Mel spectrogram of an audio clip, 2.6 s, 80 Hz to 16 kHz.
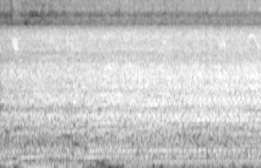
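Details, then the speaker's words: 2008 Honda HR-V with fault code P1659 (ECTS control relay). The throttle is pressed fully, but revs rise briefly and then hang flat at 2,500 rpm while the D lamp blinks. The rpm limit is caused by a faulty ECTS control relay. "untuk rpm nya hanya sampai di 2.500 Nah untuk lampu dianya juga ngedip Nah di sini kita cek temen-temen ya Jadi untuk bagian gasnya kita tekan full tapi rpm nya tidak mau naik"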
